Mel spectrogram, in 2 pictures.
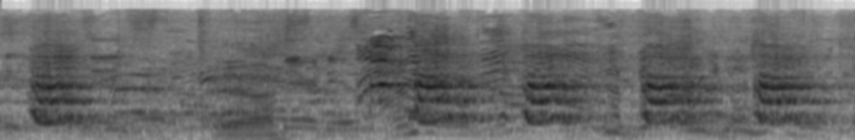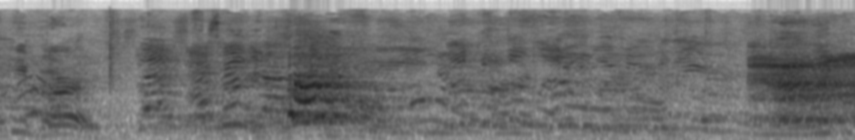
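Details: A mother sea lion barks a lot and belches a couple of times. Harsh, rough barks come in a steady series about every half second to one second, with faint background chatter.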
